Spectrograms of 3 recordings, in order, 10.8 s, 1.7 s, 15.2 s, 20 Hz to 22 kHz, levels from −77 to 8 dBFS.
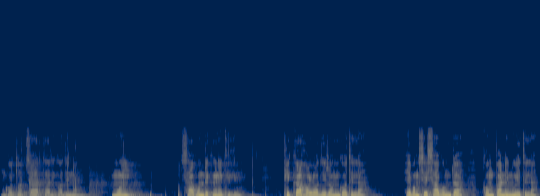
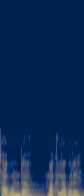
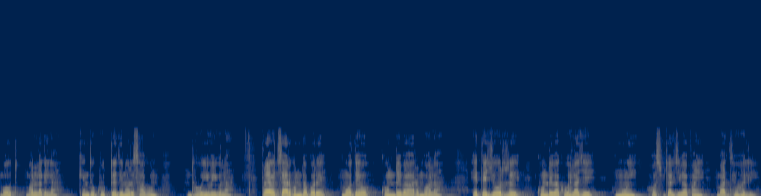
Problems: low volume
